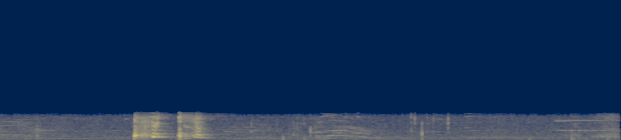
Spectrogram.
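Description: Two loud coughs about half a second apart. About a second later comes a short, faint baby vocalisation that rises and falls in pitch.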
